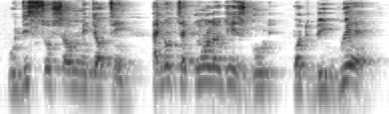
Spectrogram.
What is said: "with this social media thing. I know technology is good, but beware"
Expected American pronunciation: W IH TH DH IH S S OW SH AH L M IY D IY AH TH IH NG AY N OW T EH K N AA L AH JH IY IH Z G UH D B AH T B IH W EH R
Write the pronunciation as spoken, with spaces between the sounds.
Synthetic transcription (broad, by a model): W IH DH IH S S OW SH AH L M IY D IY AH T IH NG AY N OW T EH K N AA L AH JH IY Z G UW D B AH T B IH W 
